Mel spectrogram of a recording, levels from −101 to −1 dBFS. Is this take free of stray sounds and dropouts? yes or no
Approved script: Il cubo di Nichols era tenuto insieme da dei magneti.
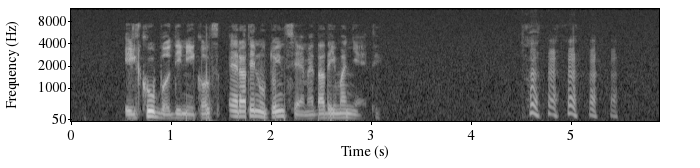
no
